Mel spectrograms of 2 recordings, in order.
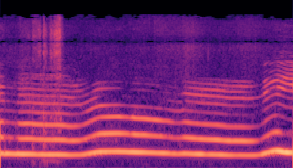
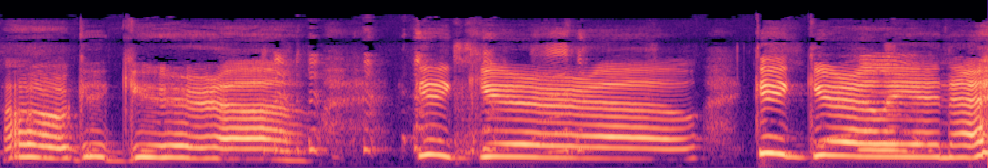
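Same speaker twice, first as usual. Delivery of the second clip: excited praise; 3 semitones lower, 6 dB louder, much slower than usual. Real, not acted. Praising baby after rolling over.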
